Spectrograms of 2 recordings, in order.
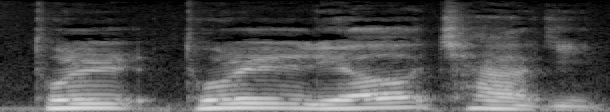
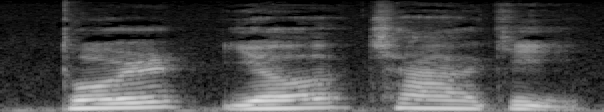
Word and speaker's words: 돌려차기: This I know a lot of you guys have hard time pronunciate. 돌려차기. I'll say it one more time slowly. 돌려차기, meaning it's turning body kick kind of thing.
